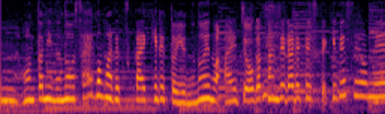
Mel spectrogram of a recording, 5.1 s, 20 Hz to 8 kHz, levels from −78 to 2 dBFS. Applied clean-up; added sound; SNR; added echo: none; none; none; none.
